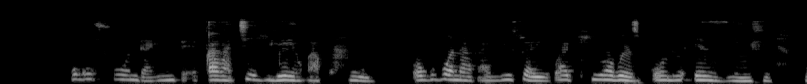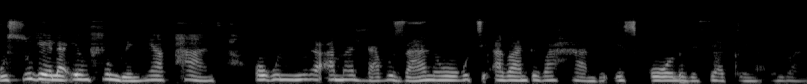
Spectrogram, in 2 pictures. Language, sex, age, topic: North Ndebele, male, 25-35, education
